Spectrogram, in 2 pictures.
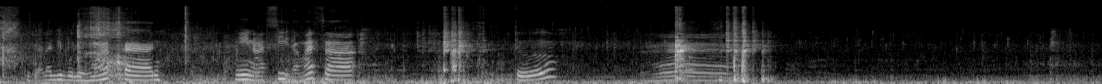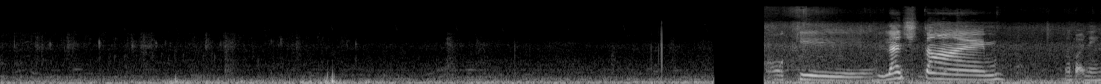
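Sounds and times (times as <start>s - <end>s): wind: 0.0s - 22.0s
rain: 18.7s - 22.0s.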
